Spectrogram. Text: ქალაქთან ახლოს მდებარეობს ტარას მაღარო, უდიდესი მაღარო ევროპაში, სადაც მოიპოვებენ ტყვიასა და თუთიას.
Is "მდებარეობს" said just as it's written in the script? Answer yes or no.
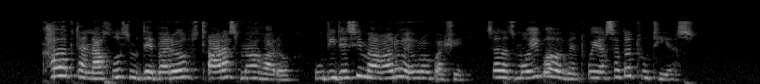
yes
